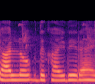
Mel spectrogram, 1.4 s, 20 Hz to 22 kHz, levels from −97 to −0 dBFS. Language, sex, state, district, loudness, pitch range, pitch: Hindi, female, Uttar Pradesh, Ghazipur, -23 LUFS, 225-230 Hz, 230 Hz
